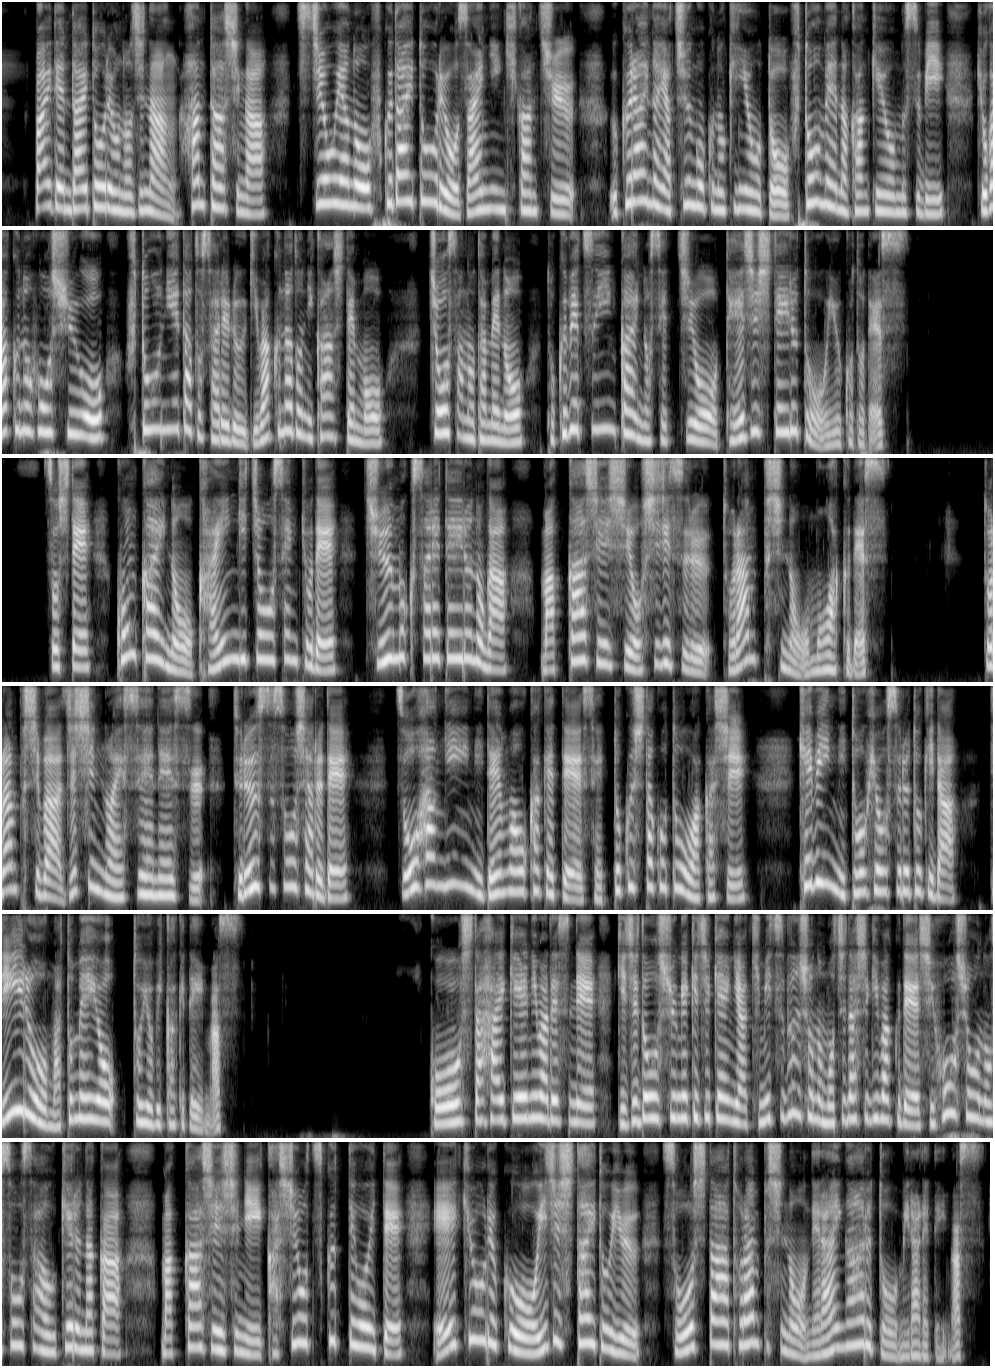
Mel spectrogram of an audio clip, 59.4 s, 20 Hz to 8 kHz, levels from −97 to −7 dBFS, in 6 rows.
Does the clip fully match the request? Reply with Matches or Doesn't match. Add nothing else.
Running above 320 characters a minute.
Doesn't match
